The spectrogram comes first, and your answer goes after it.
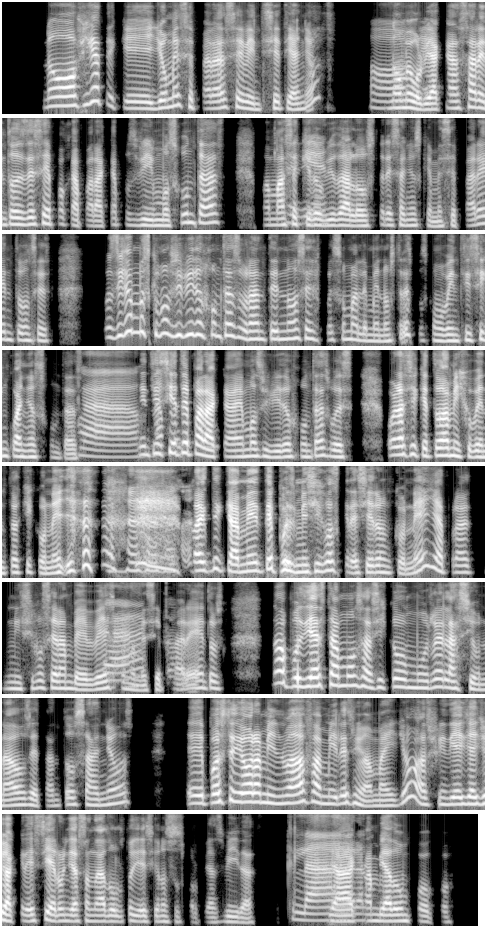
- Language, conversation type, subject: Spanish, podcast, ¿Cómo se vive un domingo típico en tu familia?
- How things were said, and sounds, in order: laugh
